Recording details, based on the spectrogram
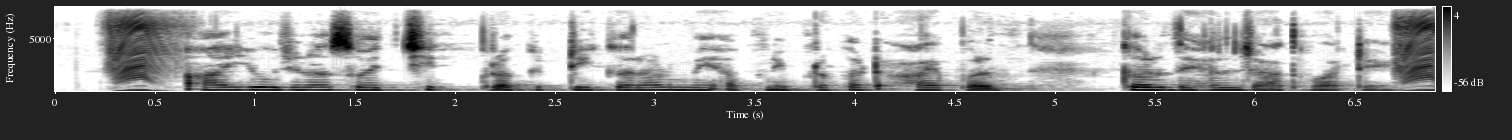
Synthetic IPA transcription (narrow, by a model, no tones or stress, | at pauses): aːjoːd͡ʒnaswətːʃʰɪk̪̚pɾəkʈikəɾəɽ̃mẽʔɐpnipɾəkəʈʰaːepəɾ | kəɾd̪eɦəld͡ʒaːt̪ʋaːʈeː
